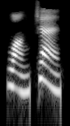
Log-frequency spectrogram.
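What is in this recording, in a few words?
"网站", Mandarin Chinese; hsk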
